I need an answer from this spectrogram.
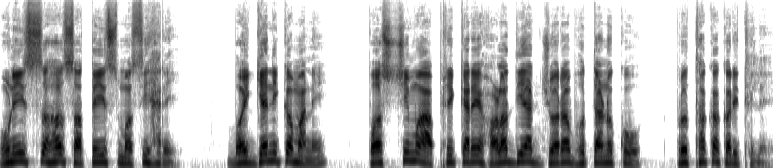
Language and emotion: Odia, neutral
